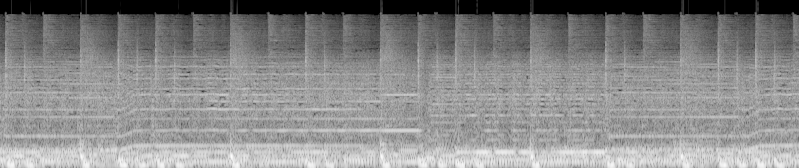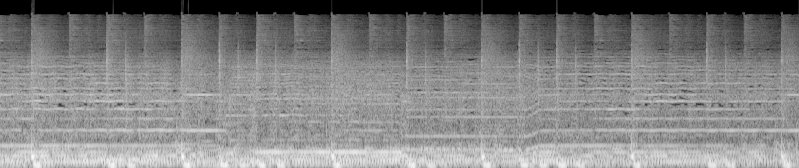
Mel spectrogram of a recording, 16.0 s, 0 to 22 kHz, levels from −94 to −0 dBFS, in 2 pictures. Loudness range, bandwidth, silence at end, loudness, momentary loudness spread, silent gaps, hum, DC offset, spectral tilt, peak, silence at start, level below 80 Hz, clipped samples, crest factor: 3 LU; 16.5 kHz; 0 s; -12 LUFS; 4 LU; none; none; under 0.1%; -5 dB/octave; 0 dBFS; 0 s; -18 dBFS; under 0.1%; 12 dB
